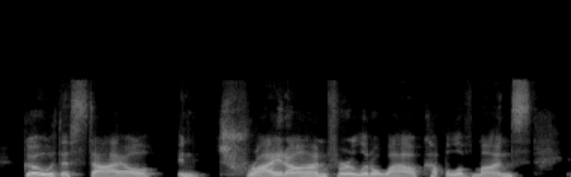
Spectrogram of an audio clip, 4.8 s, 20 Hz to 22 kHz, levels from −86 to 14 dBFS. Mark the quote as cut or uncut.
uncut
